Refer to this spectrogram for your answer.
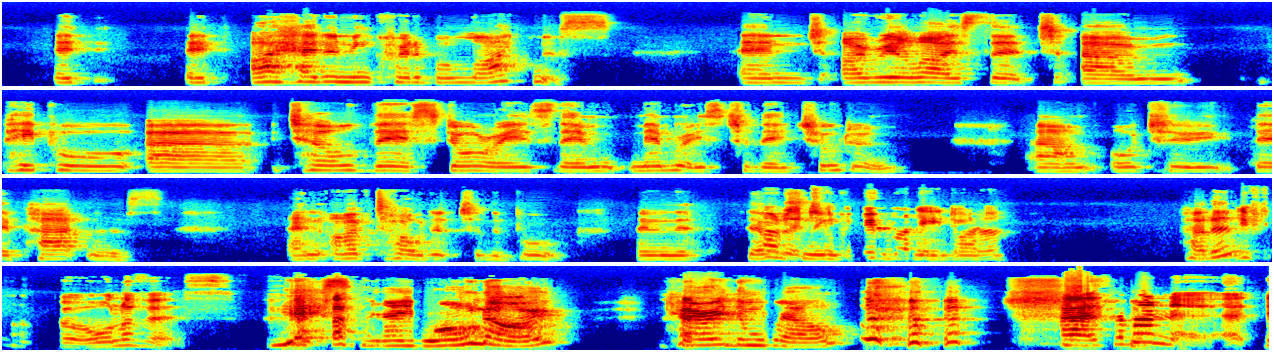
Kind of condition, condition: link, video call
